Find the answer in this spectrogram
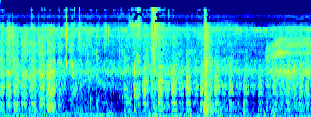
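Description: German Shorthaired Pointer panting quietly in quick, even breaths, out of breath after a spell of catching and retrieving. A single short, sharper sound stands out about four seconds in.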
